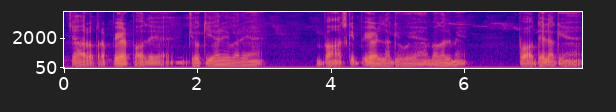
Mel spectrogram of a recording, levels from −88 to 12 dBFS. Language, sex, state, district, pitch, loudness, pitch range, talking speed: Hindi, male, Jharkhand, Jamtara, 70 Hz, -29 LUFS, 65-70 Hz, 160 wpm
